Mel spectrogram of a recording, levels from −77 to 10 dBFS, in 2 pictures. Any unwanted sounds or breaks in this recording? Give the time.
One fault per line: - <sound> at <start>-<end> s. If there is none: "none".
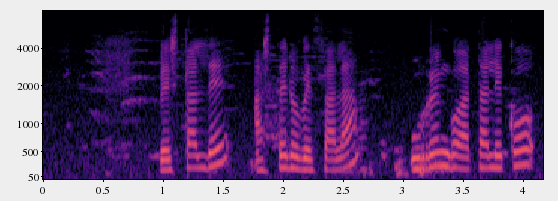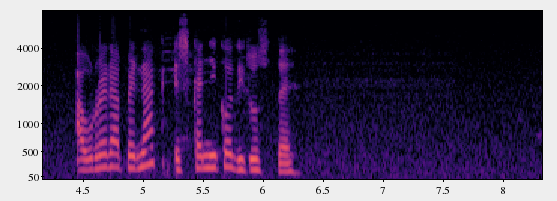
none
